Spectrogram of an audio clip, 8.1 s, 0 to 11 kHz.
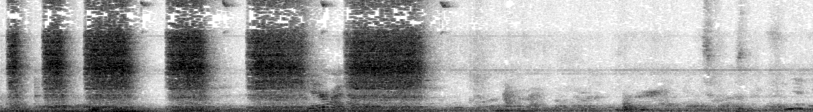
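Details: Anesthesia machine leak test with the breathing tube occluded by thumb or palm: repeated loud hissing oxygen flush bursts filling the reservoir bag until the manometer reads 20.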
